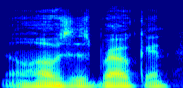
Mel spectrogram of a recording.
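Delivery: normal talking voice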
